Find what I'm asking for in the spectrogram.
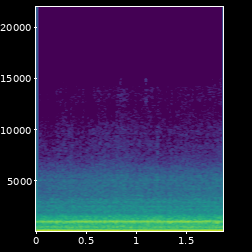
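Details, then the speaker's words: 1996 VW Gol turbo in fourth gear at the speed limit. A steady mid-pitched whine rides over the engine drone only on throttle and is silent off throttle. The gearbox had earlier leaked about 0.5–1 L of oil; a gearbox problem is suspected, unconfirmed. "o câmera não faz barulho quando eu tiro o pé mas se eu acelerar tá parecendo o câmbio forjado isso é ruim para caramba mano"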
